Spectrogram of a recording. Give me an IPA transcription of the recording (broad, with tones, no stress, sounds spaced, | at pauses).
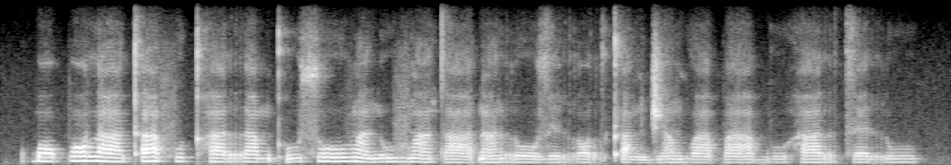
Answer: ɓ ɔ˨ p ɔ˦ l aː˨ kʼ a˦ f ʊ˨ kʰ a˨ r a˨ m kʼ u˨ s oː˦ β ã˨ n u˦ v ã˦˨ t aː˨ ɗ ã˦ r oː˨ z ɪ˨ r ɔ˨ r kʼ a˨ ŋ d͡ʒ ã˦ ɡʷ aː˨ p aː˨ b uː˨ h aː˦ r t͡s ɛ˦˨ r uː˦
